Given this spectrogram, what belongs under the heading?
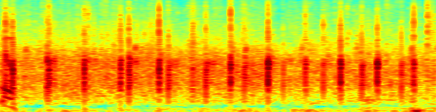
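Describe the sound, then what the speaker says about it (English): Audience claps for a physician leadership panel at a direct primary care summit conference, a fairly sparse, moderately quiet round with distinct individual claps and a few voices. "Let's get another round of applause for this panel."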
